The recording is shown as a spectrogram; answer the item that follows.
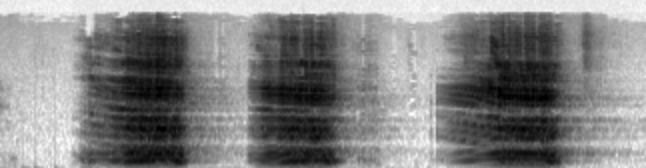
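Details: A red deer stag during the rut, recorded from a photo hide at a wetland, gives three deep, drawn-out, throaty roars, each about a second long.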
